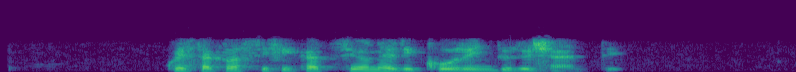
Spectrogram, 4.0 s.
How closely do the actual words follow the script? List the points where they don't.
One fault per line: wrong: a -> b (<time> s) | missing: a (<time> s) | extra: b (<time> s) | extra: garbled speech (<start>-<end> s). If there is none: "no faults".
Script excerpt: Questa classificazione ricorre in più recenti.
no faults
